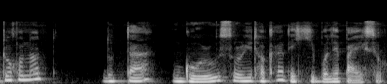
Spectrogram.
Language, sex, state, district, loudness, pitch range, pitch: Assamese, male, Assam, Sonitpur, -17 LUFS, 130-175 Hz, 150 Hz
